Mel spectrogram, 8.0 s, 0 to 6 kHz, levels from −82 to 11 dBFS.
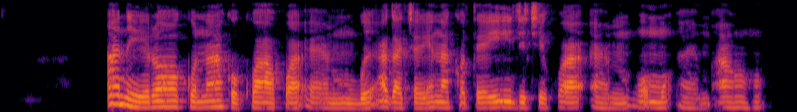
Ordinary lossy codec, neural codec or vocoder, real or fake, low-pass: none; vocoder, 22.05 kHz, 80 mel bands, WaveNeXt; fake; 5.4 kHz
